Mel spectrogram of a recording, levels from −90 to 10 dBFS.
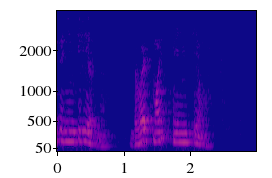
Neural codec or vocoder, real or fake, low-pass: none; real; 3.6 kHz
